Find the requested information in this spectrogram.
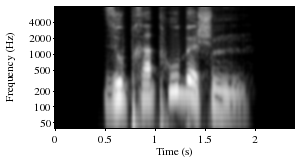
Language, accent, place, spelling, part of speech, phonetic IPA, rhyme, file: German, Germany, Berlin, suprapubischem, adjective, [zupʁaˈpuːbɪʃm̩], -uːbɪʃm̩, De-suprapubischem.ogg
- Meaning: strong dative masculine/neuter singular of suprapubisch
